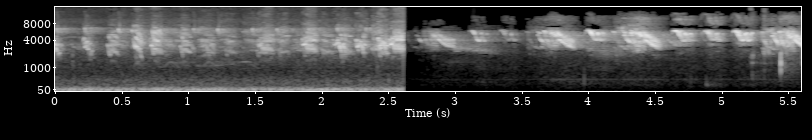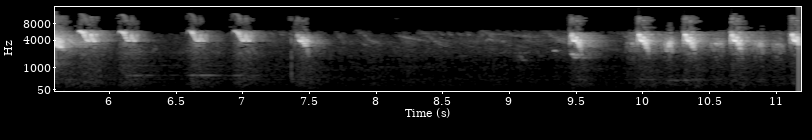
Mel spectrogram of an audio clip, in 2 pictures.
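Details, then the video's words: Baya weaver in its tropical nesting habitat: a busy chatter, then short sharp high chirps in quick bursts of several notes, a pause of about two seconds, and another burst. "The Baya Weaver’s Amazing Nests | Tropical Birdlife Sounds"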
